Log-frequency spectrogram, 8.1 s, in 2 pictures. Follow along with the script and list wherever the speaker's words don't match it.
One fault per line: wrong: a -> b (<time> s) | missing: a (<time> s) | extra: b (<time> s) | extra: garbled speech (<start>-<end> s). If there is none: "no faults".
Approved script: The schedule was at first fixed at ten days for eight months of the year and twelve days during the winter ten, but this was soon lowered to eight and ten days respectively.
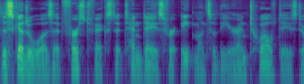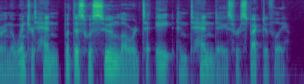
no faults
